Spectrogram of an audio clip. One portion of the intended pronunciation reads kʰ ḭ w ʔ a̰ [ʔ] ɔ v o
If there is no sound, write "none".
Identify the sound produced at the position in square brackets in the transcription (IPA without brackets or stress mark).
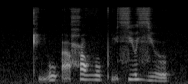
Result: ħ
